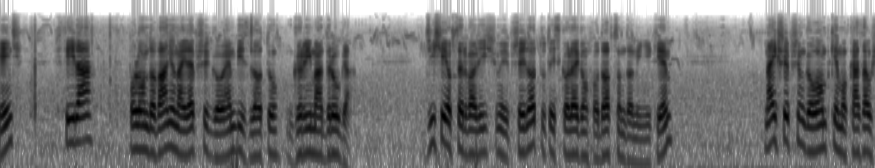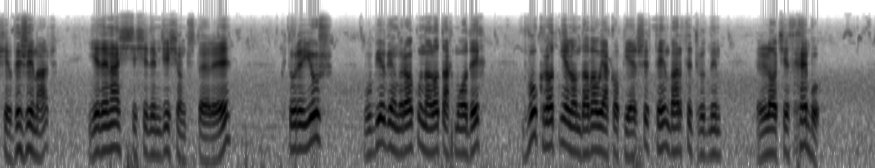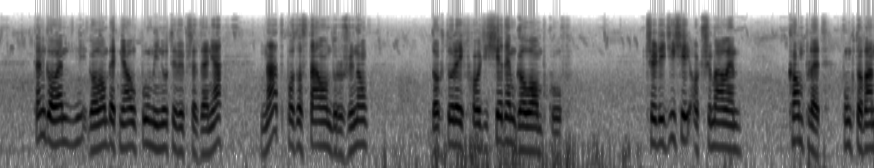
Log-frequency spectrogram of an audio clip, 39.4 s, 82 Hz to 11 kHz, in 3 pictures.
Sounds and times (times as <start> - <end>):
Male speech, man speaking: 0.0 - 1.4, 2.0 - 5.3, 6.4 - 10.1, 11.5 - 16.6, 17.4 - 20.4, 21.0 - 25.4, 26.8 - 29.6, 30.2 - 31.8, 32.8 - 34.8, 36.0 - 37.4, 38.1 - 39.3
Outside, rural or natural: 0.0 - 39.3.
